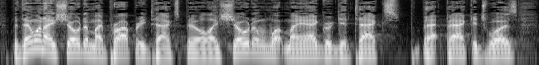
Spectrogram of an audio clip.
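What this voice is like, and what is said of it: New Jersey accent. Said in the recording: “as you can tell from this accent. I'm a New Jersey boy”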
